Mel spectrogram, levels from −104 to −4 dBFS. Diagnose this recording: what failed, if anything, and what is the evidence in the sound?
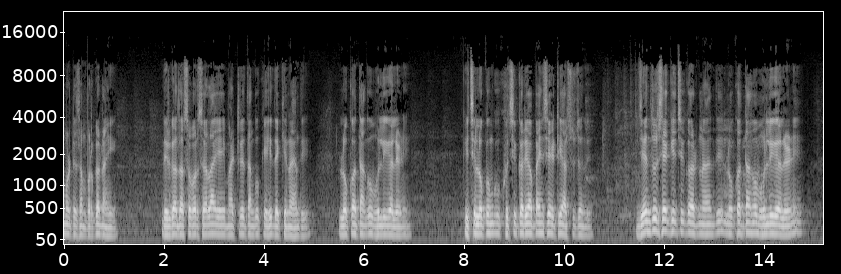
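From 11.62 s to the end there's a time-stretched section. The pace drops abruptly to about 0.74 times normal speed while the pitch holds steady, and that stretch drags. That's what you'd expect when short chunks get repeated to pad the length without retuning. The stage is likely software processing before storage, where an edit or length-fit stretched the tail of the file.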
